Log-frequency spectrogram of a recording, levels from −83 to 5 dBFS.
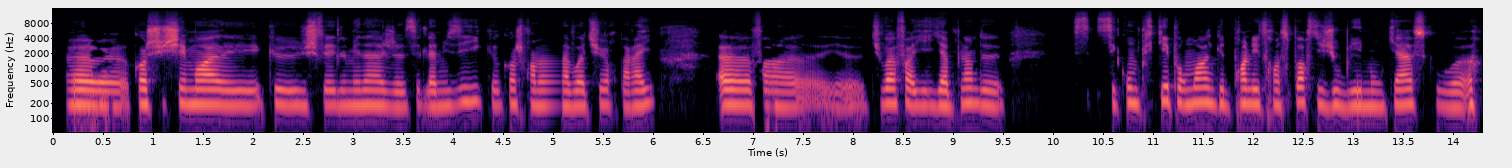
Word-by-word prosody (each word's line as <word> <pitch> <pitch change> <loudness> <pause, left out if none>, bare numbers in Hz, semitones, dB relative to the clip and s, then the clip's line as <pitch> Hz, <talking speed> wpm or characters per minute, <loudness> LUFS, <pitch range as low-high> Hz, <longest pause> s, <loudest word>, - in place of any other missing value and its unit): Heu, 180 -2 +4
quand 195 - +4
je 190 - +3
suis - - +4
chez 200 - +7
moi 190 -1 +5
et 180 +1 -3
que 185 -2 -2
je 175 0 +1
fais 180 0 -3
le 180 0 -5
ménage, 180 -1 -1
c'est 175 +2 -7
de 175 - -12
la 170 - +2
musique. 190 +3 -6
Quand 190 - -3
je - - -3
prends 180 - -2
ma 180 0 -3
voiture 175 +1 -2
pareil. 175 +4 -2 0.7
Heu, 185 0 +6
enfin, 170 -2 -4 0.2
heu, - - -9
il 80 +1 -10
y - - -17
tu 190 - -9
vois, 195 0 +6
enfin 195 -1 +1
i 180 +1 -3
il 175 - -7
y 180 - -1
a 175 - +3
plein 200 +4 -2
de 180 -2 -4 0.7
c'est - - -9
c'est 190 - -6
compliqué 205 +4 -2
pour 200 -2 -2
moi 205 +1 +3
que 190 0 -3
de 175 - -9
prendre 195 +4 +2
les 190 0 +1
transports 195 +3 -1
si 190 - -6
j'oublie 175 0 -1
mon 175 -1 -4
casque 190 +2 +4
ou 170 -2 -6
heu, 165 - -2
180 Hz, 220 wpm, -25 LUFS, 175-190 Hz, 0.7 s, chez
